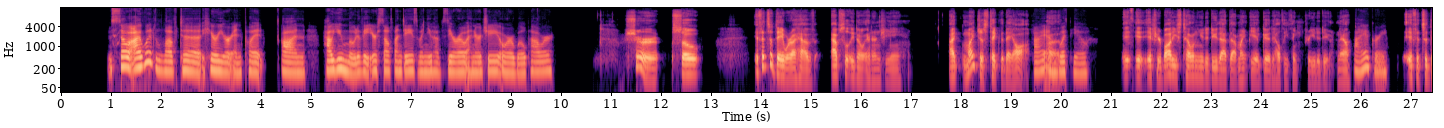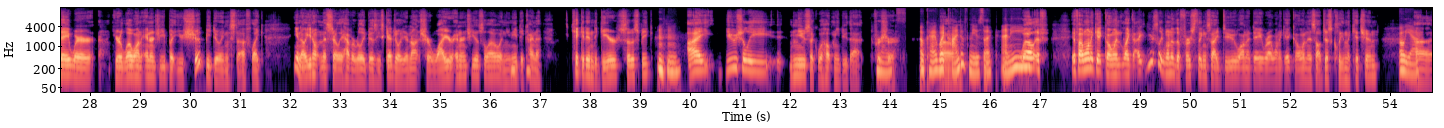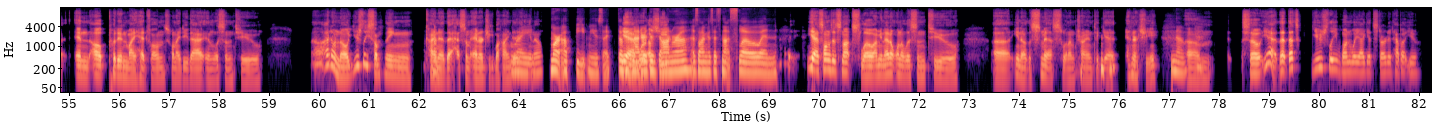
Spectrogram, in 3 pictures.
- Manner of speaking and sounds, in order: other background noise; stressed: "should"; tapping; background speech; chuckle; laughing while speaking: "energy"
- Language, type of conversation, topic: English, unstructured, How can I motivate myself on days I have no energy?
